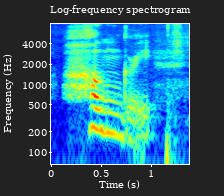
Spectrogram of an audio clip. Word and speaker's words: hungry: your hand hungry and the sound after the h is an uh an uh sound it's not an ah sound like an angry angry has no h it's angry and the h sound is hungry jeff i am angry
